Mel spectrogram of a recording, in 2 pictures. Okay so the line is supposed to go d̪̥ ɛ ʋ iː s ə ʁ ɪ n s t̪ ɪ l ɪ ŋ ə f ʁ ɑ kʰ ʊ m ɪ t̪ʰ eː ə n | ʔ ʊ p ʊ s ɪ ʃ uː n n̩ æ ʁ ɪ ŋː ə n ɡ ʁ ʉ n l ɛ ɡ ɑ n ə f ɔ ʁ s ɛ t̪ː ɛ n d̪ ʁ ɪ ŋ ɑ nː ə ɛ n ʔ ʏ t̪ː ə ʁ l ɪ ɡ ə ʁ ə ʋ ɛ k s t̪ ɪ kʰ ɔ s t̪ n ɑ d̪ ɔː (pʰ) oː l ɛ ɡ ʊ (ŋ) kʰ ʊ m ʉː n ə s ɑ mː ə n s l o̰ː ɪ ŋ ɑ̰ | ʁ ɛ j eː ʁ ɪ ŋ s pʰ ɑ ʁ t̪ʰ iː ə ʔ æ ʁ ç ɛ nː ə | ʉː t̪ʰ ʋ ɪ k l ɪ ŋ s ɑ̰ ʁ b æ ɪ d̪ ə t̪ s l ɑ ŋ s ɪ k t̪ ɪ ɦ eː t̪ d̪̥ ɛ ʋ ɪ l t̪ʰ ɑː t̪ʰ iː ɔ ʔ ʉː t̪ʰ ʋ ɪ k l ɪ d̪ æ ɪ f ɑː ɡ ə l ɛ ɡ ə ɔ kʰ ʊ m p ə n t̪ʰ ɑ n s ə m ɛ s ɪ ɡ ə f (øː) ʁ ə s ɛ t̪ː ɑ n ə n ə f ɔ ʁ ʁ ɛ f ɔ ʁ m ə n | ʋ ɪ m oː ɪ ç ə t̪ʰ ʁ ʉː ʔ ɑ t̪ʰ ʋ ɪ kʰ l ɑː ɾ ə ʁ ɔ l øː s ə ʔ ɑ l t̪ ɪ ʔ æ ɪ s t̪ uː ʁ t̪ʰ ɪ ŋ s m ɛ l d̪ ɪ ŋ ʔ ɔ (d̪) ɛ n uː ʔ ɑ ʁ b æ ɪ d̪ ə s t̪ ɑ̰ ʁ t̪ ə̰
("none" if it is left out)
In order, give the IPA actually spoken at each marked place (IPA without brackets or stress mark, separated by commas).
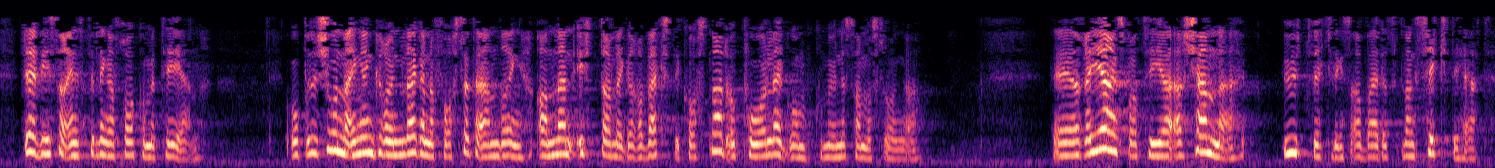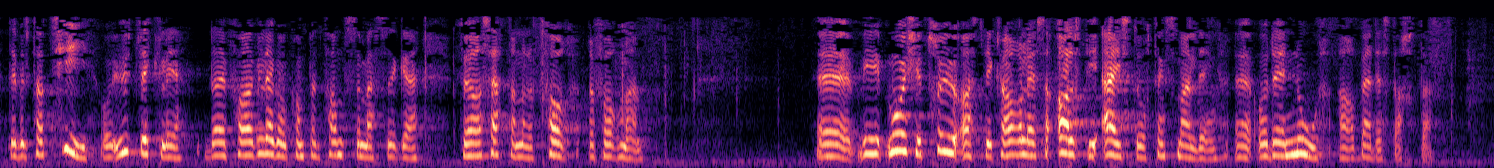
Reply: pʰ, m, øː, d̪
